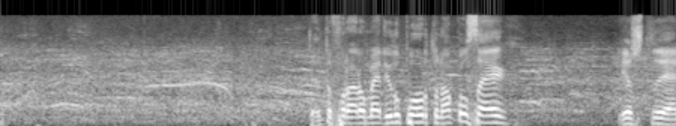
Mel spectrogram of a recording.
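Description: A stadium crowd murmurs and roars in the distance.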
